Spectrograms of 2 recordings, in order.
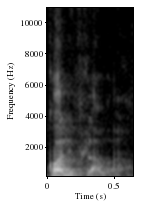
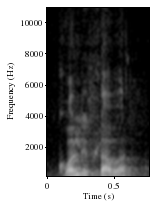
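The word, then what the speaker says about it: cauliflower: ओ का उच्चारण है लेकिन वह लंबा ओ नहीं है छोटा ओ है व शब्द है कॉलीफ्लावर कॉलीफ्लावर जिसका मतलब जानते होंगे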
